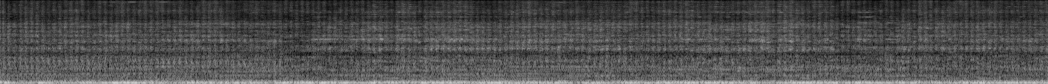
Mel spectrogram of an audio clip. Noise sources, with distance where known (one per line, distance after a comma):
jackhammer, near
